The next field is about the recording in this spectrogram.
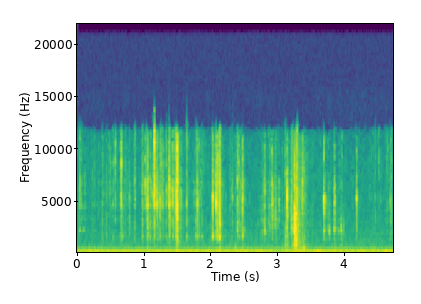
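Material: Soap.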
